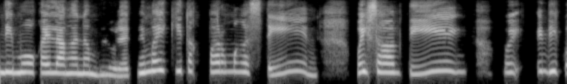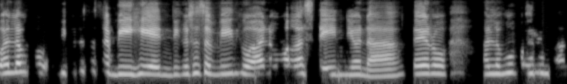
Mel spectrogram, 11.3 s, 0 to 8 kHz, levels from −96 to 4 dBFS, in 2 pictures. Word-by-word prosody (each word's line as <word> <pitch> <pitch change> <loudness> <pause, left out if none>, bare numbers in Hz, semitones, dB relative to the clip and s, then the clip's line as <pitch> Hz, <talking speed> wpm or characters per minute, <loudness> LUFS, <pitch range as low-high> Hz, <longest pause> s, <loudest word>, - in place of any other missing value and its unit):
hindi 305 +1 +3
mo 300 0 +1
kailangan 280 -1 +3
ng 255 - -2
blue 225 -2 -6
light, 205 0 -1
may - - +4
makikita 345 -1 0
ko - - -43
parang 320 0 -1
mga 315 -2 -4
stain, 275 +3 -2 0.4
may 315 - +8
something. 310 +2 +3 0.4
Uy 305 +3 -4 0.2
hindi 335 0 0
ko 270 - -6
alam 310 +2 +2
kung 295 - -12
hindi 280 - -8
ko 290 - -41
na 345 - -14
sasabihin, 245 -3 +5
hindi 235 - -5
ko 250 - -3
sasabihin 270 -2 0
kung 245 -3 0
anong 255 +1 -2
mga 260 - +2
stain 230 0 +1
yun, 230 -2 -3
ah, 195 +2 0
pero 265 0 +2 0.4
alam 260 +1 -3
mo 295 - -3
merong 275 -1 -9
ah 370 0 -11
275 Hz, 195 wpm, -20 LUFS, 250-310 Hz, 0.4 s, may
